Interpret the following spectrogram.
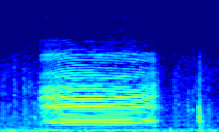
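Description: A goat bleating once, a single drawn-out call of just over a second.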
